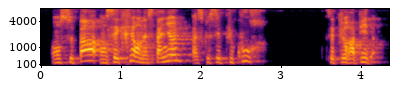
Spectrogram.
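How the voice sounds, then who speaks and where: Somewhat breathy, a woman with a fairly high pitch talks at a moderate pace, stopping for long, frequent pauses. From France. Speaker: native French speaker interviewed by students. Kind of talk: interview answers. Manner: hesitant, with fillers.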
